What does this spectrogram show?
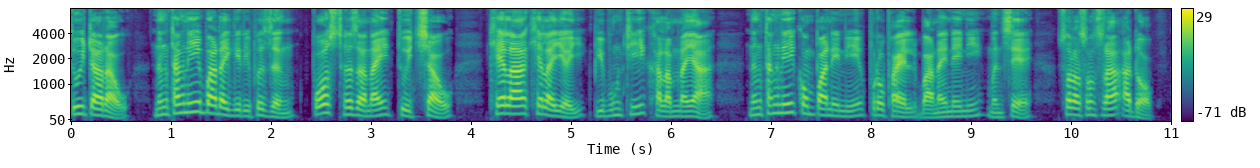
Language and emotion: Bodo, neutral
